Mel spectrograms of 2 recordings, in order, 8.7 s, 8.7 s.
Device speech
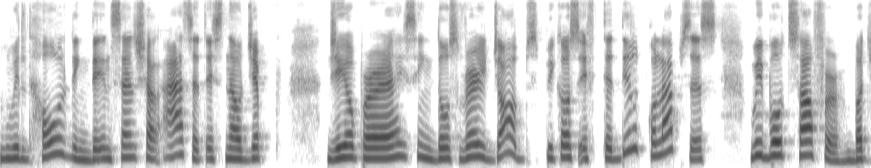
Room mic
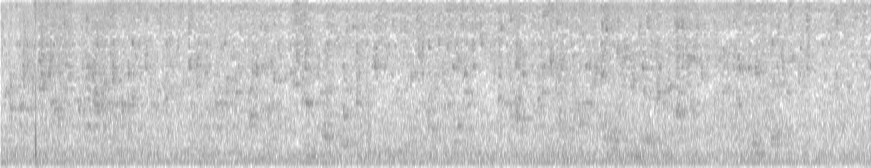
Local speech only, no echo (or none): none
